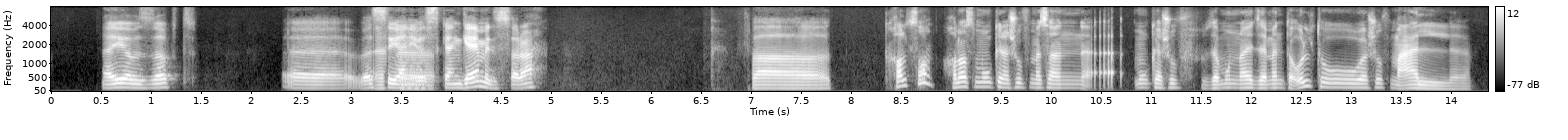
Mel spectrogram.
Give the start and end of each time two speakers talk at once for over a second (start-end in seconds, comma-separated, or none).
none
